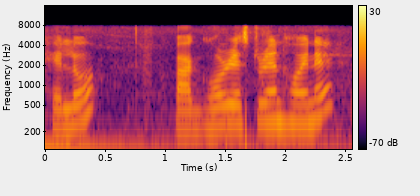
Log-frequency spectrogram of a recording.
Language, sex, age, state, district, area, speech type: Assamese, female, 30-45, Assam, Dhemaji, urban, spontaneous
